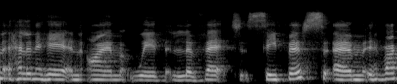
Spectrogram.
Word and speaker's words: Lavette Cephus: Hi everyone, Helena here, and I'm with Lavette Cephus. Have I pronounced that correctly, Lavette?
